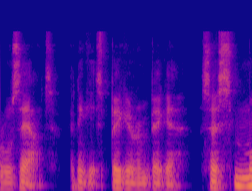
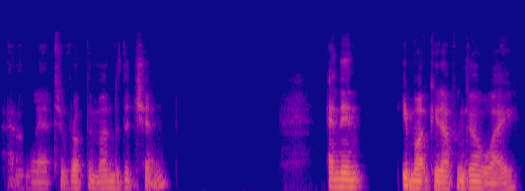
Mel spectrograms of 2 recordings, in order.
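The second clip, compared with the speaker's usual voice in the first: ordinary delivery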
